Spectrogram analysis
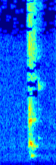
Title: || Woman Hiccups ||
